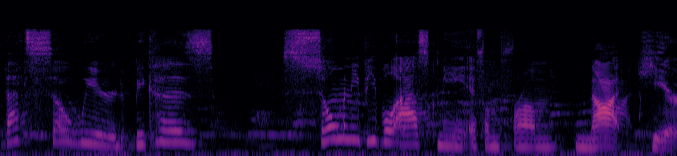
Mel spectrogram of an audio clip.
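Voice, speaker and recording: A woman with a fairly high pitch at a very slow pace, her voice swinging very widely in pitch, with audible room echo and noticeable background noise. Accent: American. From California, San Fernando Valley. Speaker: voice actor. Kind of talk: casual chat.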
